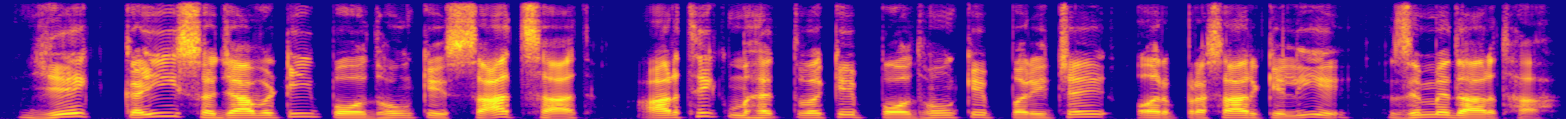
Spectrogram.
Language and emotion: Hindi, neutral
